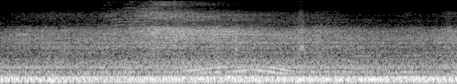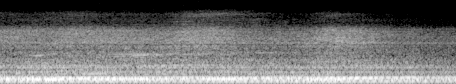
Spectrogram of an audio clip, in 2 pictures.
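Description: Car engine idling, heard from inside the cabin as a steady low hum, while other traffic passes outside.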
